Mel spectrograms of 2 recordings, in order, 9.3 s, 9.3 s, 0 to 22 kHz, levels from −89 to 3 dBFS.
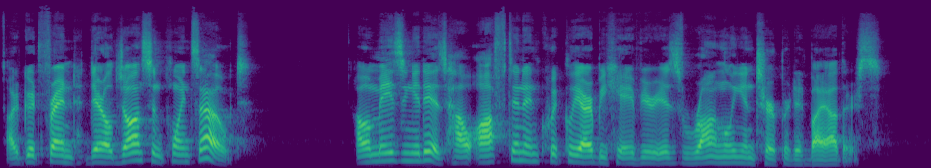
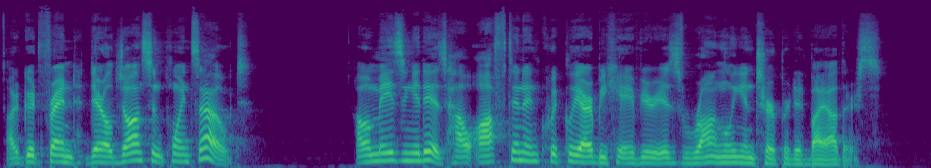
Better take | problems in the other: second | thin; very; fading below 600 Hz

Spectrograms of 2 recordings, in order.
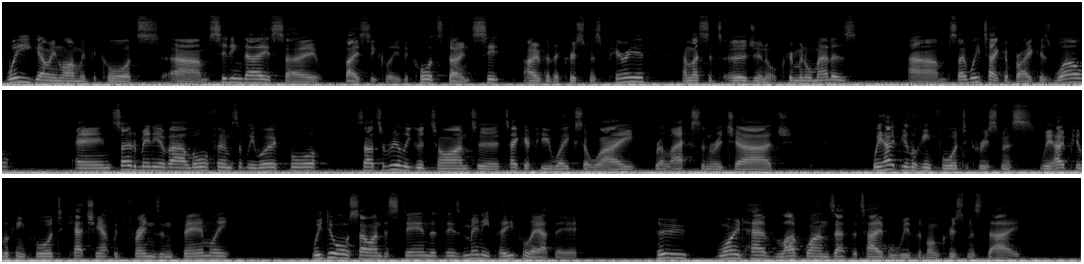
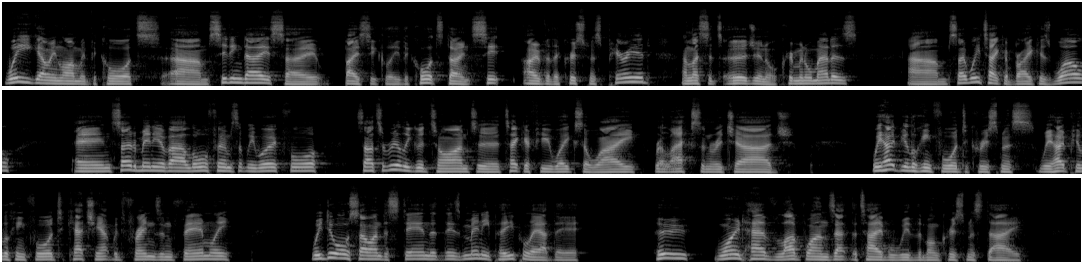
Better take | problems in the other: second | low rumble; noticeable; throughout; 10 dB below the speech

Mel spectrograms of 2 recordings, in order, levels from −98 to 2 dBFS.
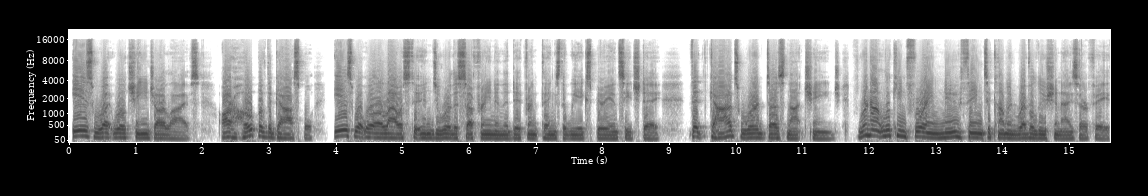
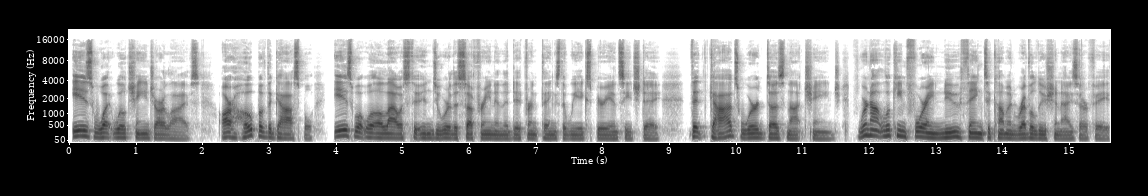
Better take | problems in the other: second | distortion; heavy; 22% of the sound clipped

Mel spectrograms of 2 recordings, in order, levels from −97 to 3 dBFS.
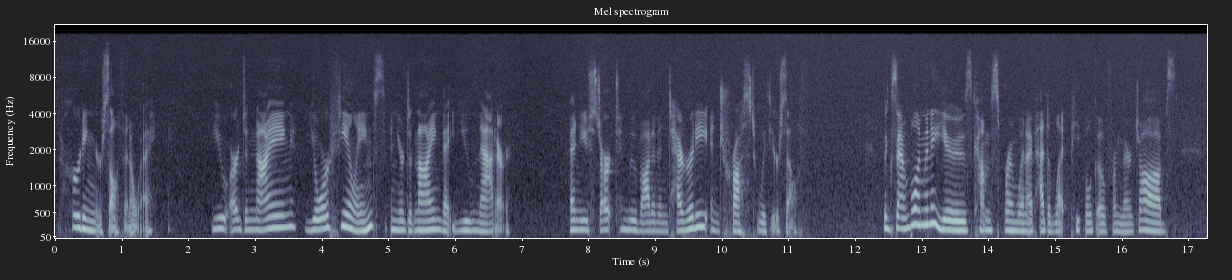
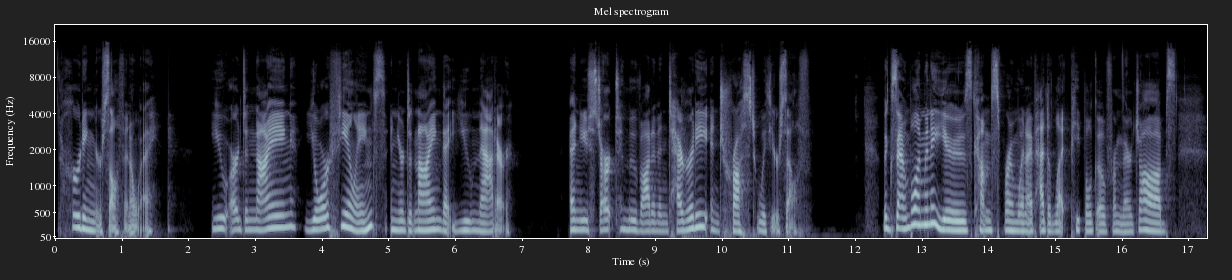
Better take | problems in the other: second | hiss; noticeable; throughout; 20 dB below the speech

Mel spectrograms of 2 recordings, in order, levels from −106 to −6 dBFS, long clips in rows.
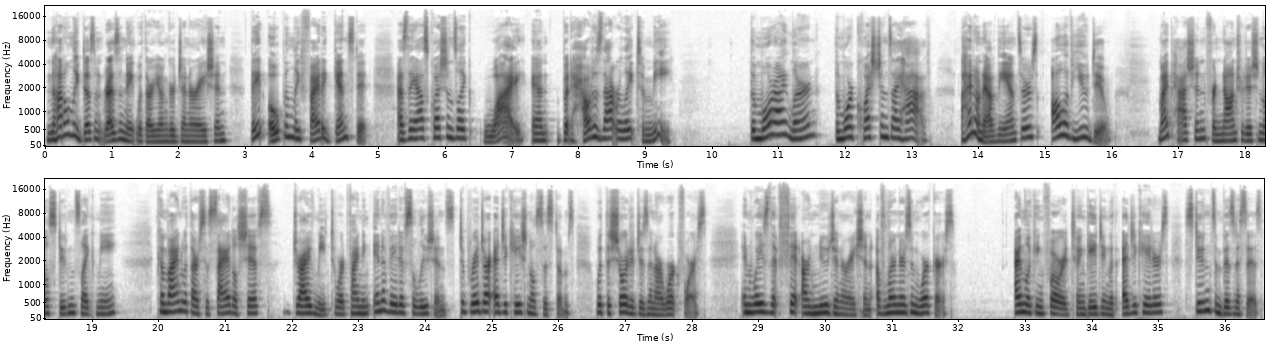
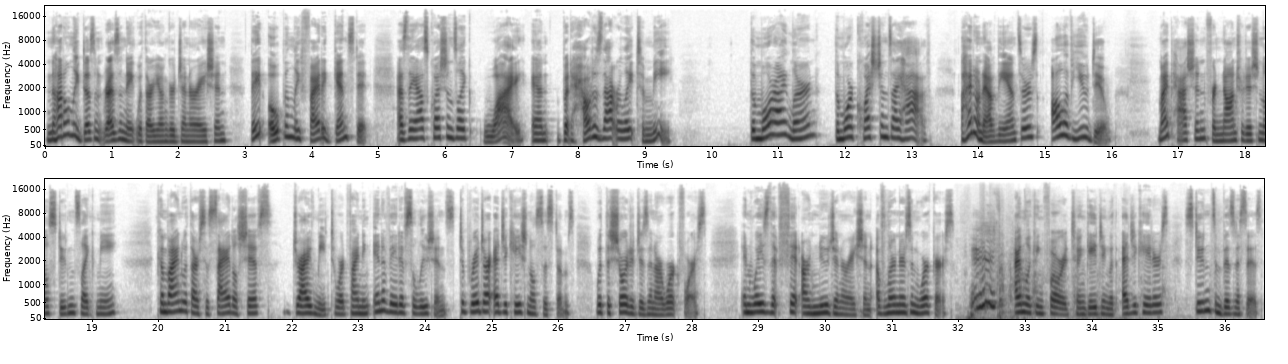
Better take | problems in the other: first | dog barking; loud; from 32 to 33 s; peak 4 dB above the speech

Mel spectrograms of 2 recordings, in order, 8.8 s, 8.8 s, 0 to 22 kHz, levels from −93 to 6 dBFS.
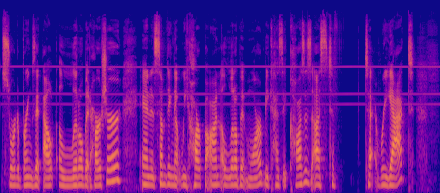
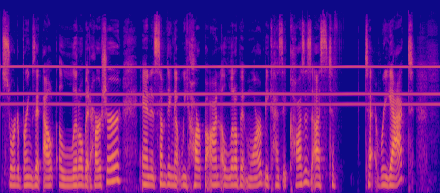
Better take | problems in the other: first | high-pitched whine; loud; throughout; 5.5 kHz, 9 dB below the speech; faint in the first

